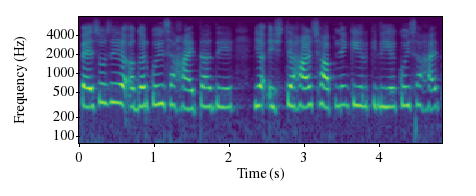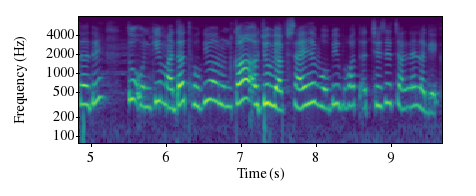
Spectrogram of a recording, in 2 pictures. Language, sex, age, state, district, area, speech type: Hindi, female, 18-30, Madhya Pradesh, Jabalpur, urban, spontaneous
